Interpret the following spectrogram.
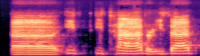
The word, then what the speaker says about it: Etihad: I pronounce it Etihad. That's correct.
